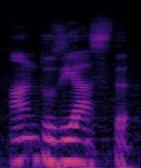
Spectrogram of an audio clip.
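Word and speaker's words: enthousiaste: We don't say ta, we always say ta in French. So in the sample word, the spelling you can see here, it is ENTHOU. So this in English is enthusiastic actually, but in French it will be enthusiaste.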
